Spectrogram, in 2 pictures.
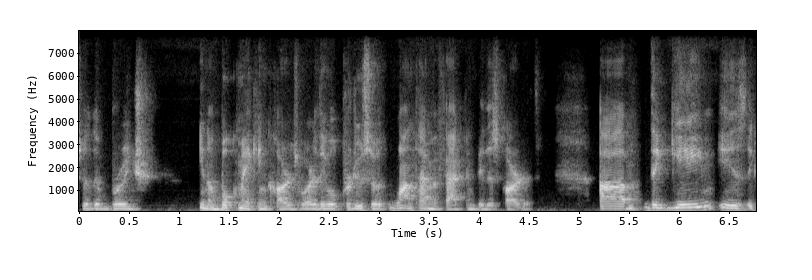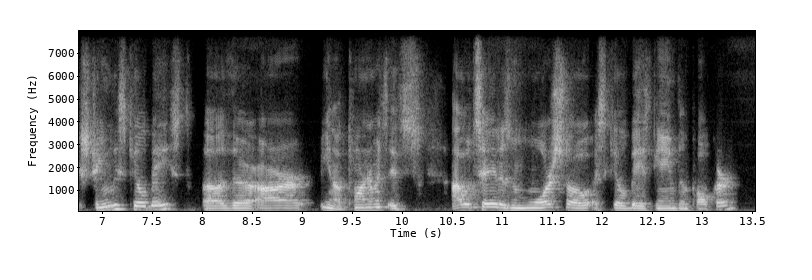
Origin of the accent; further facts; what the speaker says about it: Ukraine; born there; first language Russian; English is a second language; I grew up speaking, even though I was born in Ukraine, I grew up speaking Russian and absorbing Russian culture more so than the Ukrainian culture.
